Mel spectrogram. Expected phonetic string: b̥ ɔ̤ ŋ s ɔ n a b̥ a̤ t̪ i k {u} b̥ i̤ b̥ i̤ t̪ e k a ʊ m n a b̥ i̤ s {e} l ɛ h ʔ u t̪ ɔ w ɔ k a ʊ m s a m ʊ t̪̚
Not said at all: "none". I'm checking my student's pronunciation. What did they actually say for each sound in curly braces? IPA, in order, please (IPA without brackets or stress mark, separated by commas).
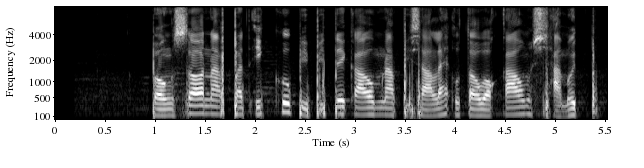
u, a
